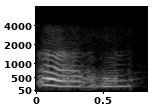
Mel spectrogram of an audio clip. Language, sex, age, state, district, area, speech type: Kannada, female, 60+, Karnataka, Dakshina Kannada, rural, conversation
